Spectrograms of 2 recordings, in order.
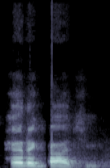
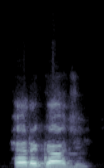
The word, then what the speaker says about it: pedagogy: Okay, it's pronounced pedagogy. The method and practice of teaching, especially as an academic subject or theoretical concept. So, pedagogy, yep, it's pronounced pedagogy, ladies and gentlemen.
